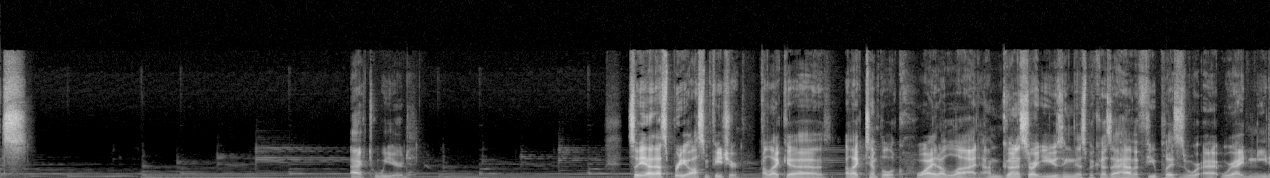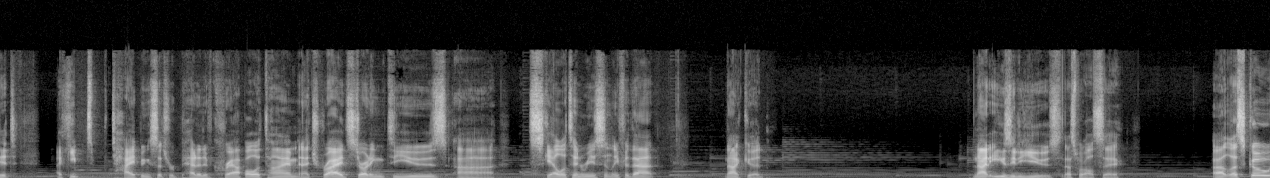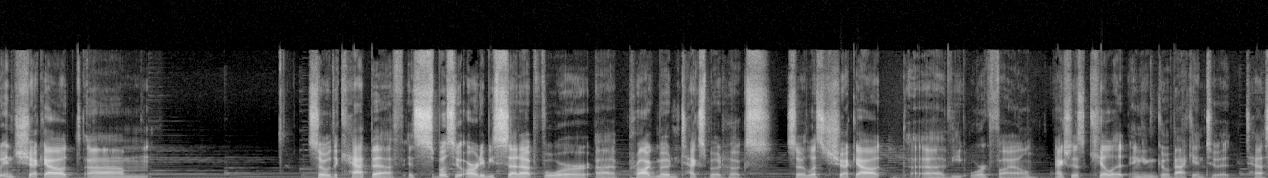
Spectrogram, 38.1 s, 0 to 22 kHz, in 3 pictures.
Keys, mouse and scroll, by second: 7.3 ctrl+g, 7.4 ctrl+g, 7.5 Escape, 21.5 ctrl+alt+j, 21.7 Return, 23.4 ctrl+alt+j, 25.0 ctrl+g, 26.1 ctrl+j, 26.8 Return, 27.2-31.9 typing, 32.5 ctrl+alt+j, 32.8 Return, 34.8 ctrl+alt+j, 35.3 r, 35.6 Return, 36.2 Return, 37.1 ctrl+f, 37.8-38.0 typing.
